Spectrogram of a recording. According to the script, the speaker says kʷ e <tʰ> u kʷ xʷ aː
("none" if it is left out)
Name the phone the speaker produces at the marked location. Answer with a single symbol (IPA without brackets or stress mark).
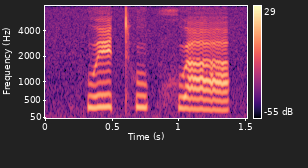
tʰ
